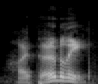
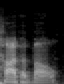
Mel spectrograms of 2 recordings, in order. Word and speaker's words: hyperbole: Methinks you're using hyperbole. And no, it's not pronounced hyperbole. Hyperbole. Oh, Julia!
